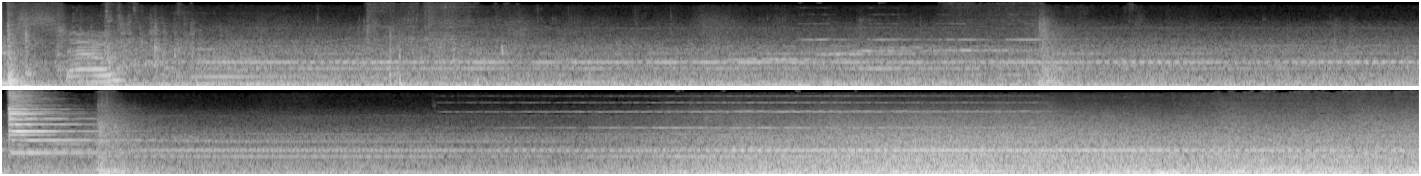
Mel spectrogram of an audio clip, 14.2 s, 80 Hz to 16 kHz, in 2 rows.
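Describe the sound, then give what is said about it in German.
A Bernmobil tram, one of 42 sent out on the rails in the morning, rolls along its rails with a steady electric motor whine over a low rumble, a brief metallic squeal midway, and the motor pitch rising as it picks up speed. “fährt eins von 42 Tram, die Bernmobil am Morgen auf die Schiene schickt.”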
